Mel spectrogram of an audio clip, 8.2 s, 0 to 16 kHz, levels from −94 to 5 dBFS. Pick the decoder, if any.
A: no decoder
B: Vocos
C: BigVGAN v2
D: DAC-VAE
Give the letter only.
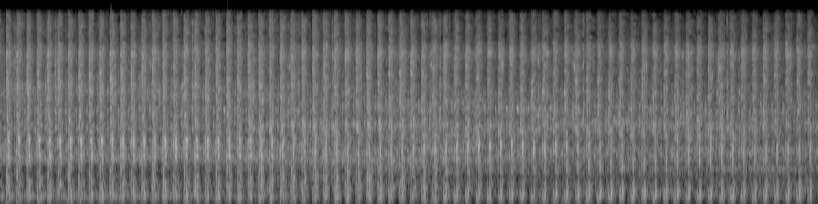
C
